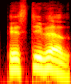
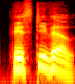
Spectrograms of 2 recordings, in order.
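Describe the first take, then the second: No difference in how they are said.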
